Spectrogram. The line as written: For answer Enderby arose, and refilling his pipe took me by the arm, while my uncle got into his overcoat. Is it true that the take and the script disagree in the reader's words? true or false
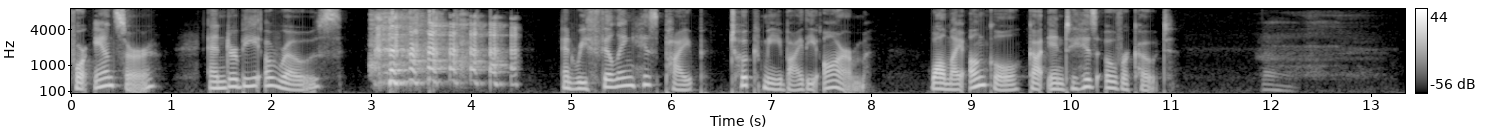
false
